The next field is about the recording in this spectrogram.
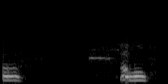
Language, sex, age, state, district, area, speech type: Goan Konkani, female, 60+, Goa, Murmgao, rural, conversation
